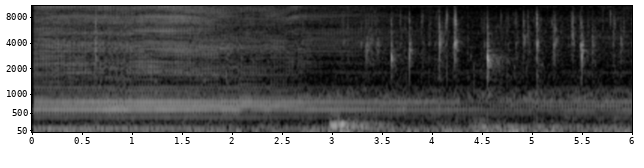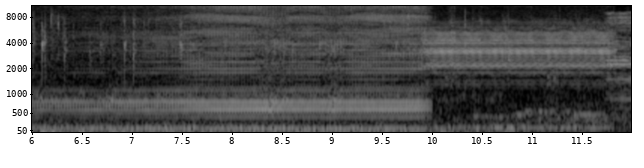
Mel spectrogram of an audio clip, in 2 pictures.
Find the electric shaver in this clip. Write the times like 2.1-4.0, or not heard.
0.0-11.9.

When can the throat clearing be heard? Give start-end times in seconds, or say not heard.
not heard.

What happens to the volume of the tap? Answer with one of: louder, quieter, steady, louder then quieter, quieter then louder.
louder then quieter.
